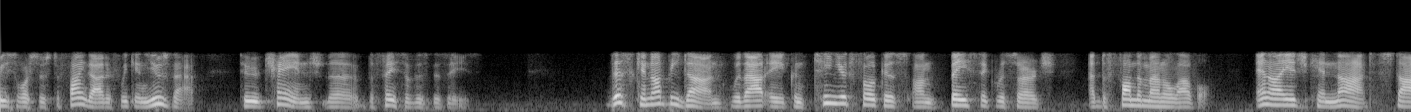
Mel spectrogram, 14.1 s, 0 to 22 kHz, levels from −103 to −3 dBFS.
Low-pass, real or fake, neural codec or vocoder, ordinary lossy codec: 3.6 kHz; fake; codec, 16 kHz, 1.1 kbps, Voila-Tokenizer; Opus, 24 kbps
